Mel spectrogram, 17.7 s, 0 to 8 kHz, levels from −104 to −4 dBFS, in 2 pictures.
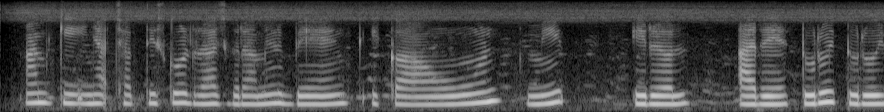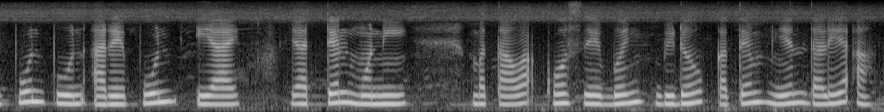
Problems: constant background noise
